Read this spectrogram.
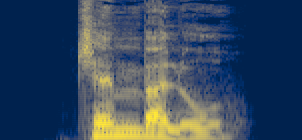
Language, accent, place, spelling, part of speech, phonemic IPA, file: German, Germany, Berlin, Cembalo, noun, /ˈt͡ʃɛmbaloː/, De-Cembalo.ogg
- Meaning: harpsichord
